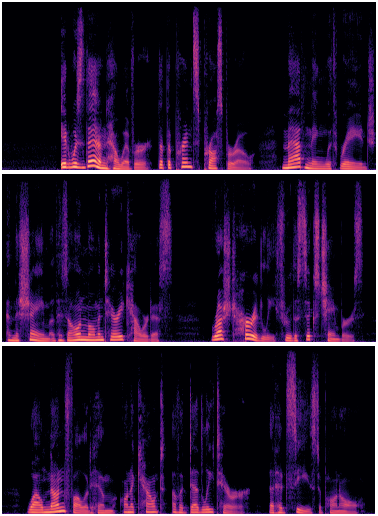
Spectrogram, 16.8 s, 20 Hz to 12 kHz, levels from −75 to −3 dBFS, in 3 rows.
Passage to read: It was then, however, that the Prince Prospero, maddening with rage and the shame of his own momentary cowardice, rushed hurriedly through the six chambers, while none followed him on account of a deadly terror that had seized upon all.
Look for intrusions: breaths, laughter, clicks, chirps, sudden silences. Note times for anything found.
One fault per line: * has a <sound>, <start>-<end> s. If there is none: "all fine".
all fine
